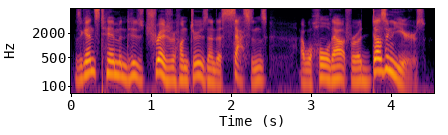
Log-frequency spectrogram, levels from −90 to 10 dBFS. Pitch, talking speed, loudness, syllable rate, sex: 155 Hz, 225 wpm, -18 LUFS, 6.1 syllables/s, male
